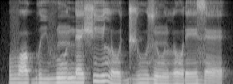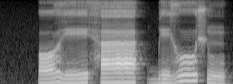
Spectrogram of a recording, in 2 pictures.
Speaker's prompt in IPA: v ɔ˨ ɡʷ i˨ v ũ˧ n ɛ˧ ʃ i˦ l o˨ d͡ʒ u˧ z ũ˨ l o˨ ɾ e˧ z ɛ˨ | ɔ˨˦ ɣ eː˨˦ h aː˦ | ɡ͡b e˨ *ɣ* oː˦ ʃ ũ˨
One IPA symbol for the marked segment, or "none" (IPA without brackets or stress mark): ɣ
